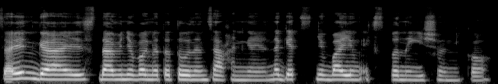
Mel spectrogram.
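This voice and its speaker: A woman hosting a casual language lesson vlog, laughing often and repeating words slowly. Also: on the high side, little pitch movement, a little mellow, no echo, studio quality. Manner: cheerful, laughs often, slow repetition of words. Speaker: vlogger teaching Ilonggo phrases.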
